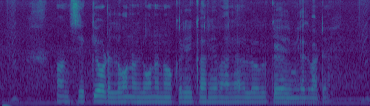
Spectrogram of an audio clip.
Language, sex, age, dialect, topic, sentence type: Bhojpuri, male, <18, Northern, banking, statement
